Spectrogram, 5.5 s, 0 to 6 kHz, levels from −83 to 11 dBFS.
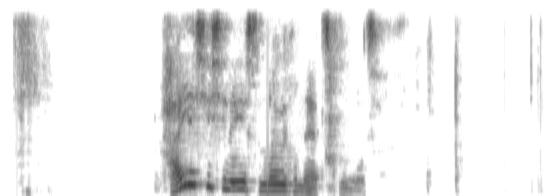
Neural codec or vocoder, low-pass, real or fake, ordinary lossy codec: none; 5.4 kHz; real; AAC, 48 kbps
